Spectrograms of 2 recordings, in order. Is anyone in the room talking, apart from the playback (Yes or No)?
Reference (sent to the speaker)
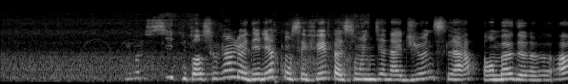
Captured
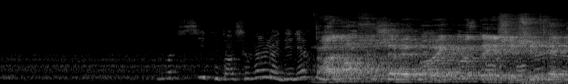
Yes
